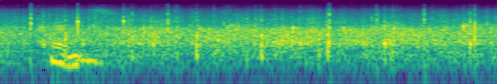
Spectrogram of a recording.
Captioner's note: applause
